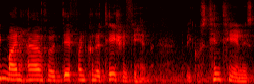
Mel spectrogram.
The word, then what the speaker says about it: Tintin: Do you know this guy: Tintin as he is known in English (pronounced Tintin in France or Belgium)?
